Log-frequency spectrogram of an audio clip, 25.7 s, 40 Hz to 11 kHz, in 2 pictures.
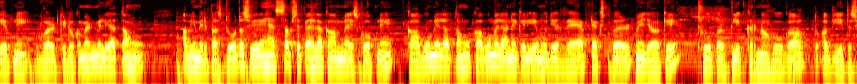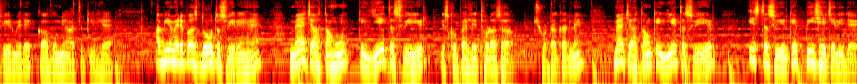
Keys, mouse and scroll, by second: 2.8 scroll down 1, 4.0 click, 6.1 click, 9.4 click, 10.3 click, 11.7-14.6 drag, 15.4-19.6 drag, 20.6-25.2 drag.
